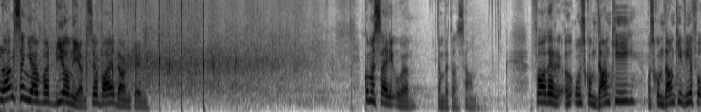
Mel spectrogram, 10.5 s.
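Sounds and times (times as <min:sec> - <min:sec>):
speech: 0:00.0 - 0:02.3, 0:05.5 - 0:07.3, 0:08.0 - 0:10.5
crowd clapping: 0:00.0 - 0:05.3.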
